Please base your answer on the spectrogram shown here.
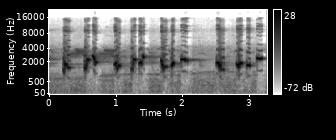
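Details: Trucukan (yellow-vented bulbul) lure song meant to prompt a reply. Lively, bubbly phrases of two or three gurgling, slurred notes with brief gaps, ending on a clear, higher whistled note.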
